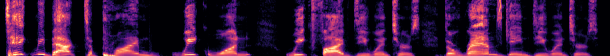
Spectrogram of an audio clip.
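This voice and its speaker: A man's voice: high voice, slow, no room sound, clean studio sound. A young man giving a heated, blunt reaction rant as a sports commentator. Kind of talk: ranting reaction video.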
